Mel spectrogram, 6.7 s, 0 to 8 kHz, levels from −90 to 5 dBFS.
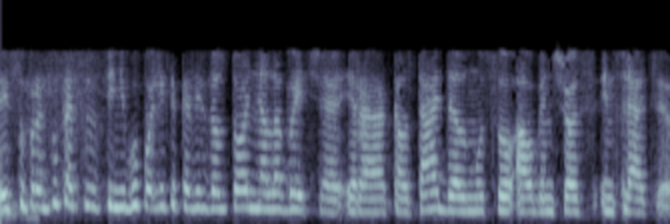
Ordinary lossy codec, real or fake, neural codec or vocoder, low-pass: AAC, 16 kbps; real; none; 7.2 kHz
